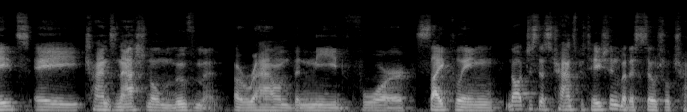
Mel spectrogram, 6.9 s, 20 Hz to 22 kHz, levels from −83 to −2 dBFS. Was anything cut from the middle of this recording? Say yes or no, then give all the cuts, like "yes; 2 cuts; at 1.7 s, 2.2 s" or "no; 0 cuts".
yes; 2 cuts; at 4.2 s, 5.0 s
